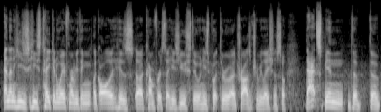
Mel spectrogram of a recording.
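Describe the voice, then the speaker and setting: A man's voice: medium pitch, a little fast, mellow. Easygoing young man actor interviewed. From Canada. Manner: easygoing, rambling, self-deprecating. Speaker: actor guest.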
